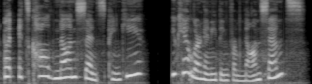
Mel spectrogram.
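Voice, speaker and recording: A woman's voice: sits high, big pitch swings, unhurried, a little mellow, no echo. A woman voicing a sensible, scholarly young female cartoon pony, speaking in a dry, scolding, matter-of-fact way. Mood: dry, reluctant. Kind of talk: dramatic reading of a cartoon fan story.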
